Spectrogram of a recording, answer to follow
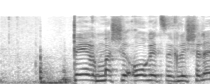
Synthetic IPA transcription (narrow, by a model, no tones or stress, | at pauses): peʁmaʃeʔoʁet͡saʁiχleʃale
